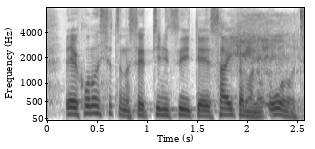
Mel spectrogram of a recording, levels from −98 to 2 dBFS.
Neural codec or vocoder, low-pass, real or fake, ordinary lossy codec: codec, 16 kHz, 4 kbps, X-Codec, HuBERT features, trained on balanced general audio; none; fake; none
